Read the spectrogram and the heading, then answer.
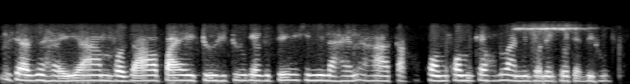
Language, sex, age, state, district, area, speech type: Assamese, female, 30-45, Assam, Charaideo, rural, conversation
